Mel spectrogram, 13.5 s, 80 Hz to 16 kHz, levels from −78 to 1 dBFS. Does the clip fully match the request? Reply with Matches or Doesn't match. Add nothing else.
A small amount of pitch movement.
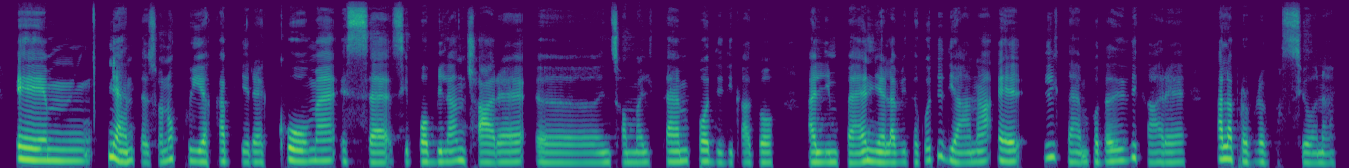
Matches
